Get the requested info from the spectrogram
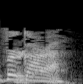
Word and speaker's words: Vergara: Is that how you pronounce her name? – Vergara. – Vergara. Mm-hmm. Vergara.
